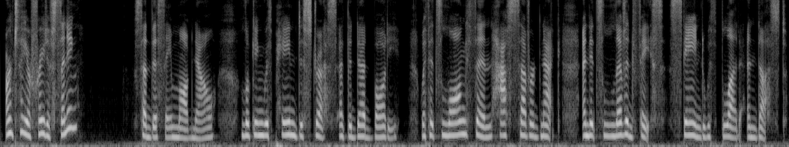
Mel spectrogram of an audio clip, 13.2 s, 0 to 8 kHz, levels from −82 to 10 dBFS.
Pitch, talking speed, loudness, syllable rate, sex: 230 Hz, 155 wpm, -18 LUFS, 4.2 syllables/s, female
